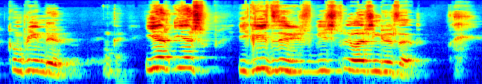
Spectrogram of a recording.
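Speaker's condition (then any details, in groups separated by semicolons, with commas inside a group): Cerebral palsy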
